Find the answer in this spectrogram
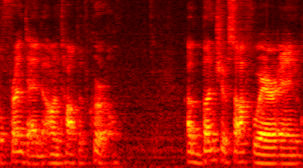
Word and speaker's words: curl: curl which can also be pronounced crl stands for client for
